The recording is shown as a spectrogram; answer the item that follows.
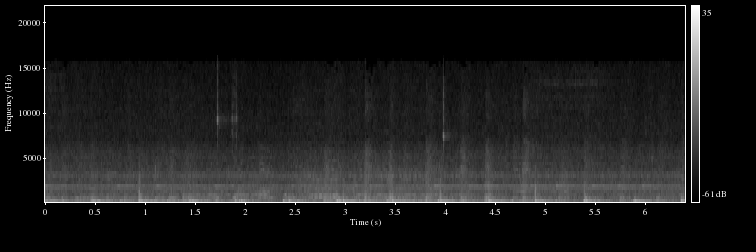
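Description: A live band playing music with a steady beat, with crowd voices around it.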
